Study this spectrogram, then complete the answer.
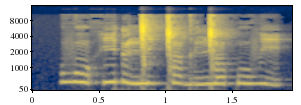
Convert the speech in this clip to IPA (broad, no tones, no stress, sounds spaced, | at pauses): v o x i ɗ ɵ ŋ͡ǀ i ǀ ɵ ɡ ɨ ŋ͡ǀ ɵ p u v i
